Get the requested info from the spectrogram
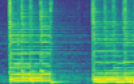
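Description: Intro music of strummed guitar chords in short repeated bursts, about one every second and a quarter.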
